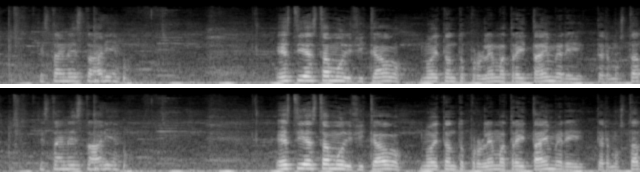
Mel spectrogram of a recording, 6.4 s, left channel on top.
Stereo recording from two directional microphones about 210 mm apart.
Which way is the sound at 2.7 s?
35° right (ahead or behind).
